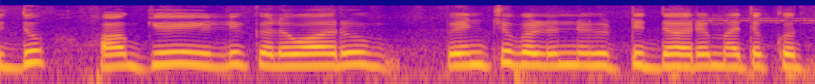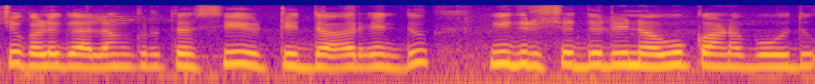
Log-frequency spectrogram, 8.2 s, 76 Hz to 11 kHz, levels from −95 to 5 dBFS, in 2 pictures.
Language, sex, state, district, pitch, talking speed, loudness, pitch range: Kannada, female, Karnataka, Mysore, 230 Hz, 120 wpm, -14 LUFS, 225-245 Hz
